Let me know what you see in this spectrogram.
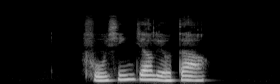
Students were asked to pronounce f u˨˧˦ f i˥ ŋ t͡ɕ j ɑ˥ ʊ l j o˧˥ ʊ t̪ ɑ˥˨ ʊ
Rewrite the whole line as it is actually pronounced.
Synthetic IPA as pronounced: f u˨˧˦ ɕ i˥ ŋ t͡ɕ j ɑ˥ ʊ l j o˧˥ ʊ t̪ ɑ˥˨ ʊ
